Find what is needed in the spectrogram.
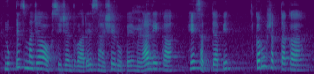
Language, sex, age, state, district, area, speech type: Marathi, female, 45-60, Maharashtra, Pune, urban, read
